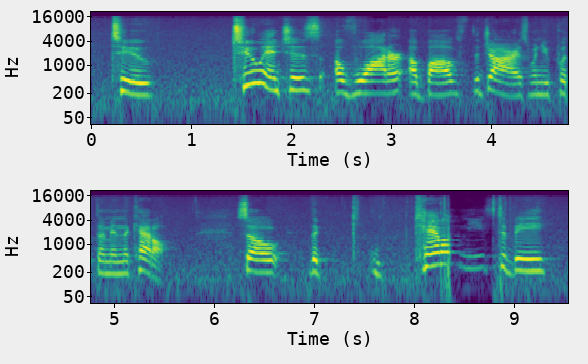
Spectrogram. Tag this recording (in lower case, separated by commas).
speech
